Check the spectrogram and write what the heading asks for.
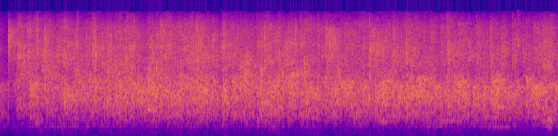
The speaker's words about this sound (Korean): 일단 한 번 더 감사의 박수를 보내드릴게요.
